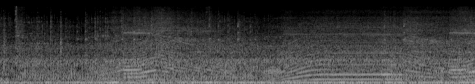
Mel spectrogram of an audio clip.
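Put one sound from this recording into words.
A chainsaw engine idles and revs up and down.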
